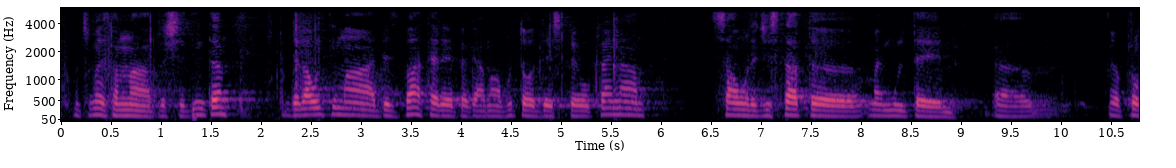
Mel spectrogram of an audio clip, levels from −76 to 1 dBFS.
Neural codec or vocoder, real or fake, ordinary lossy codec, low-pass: none; real; MP3, 32 kbps; 5.4 kHz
